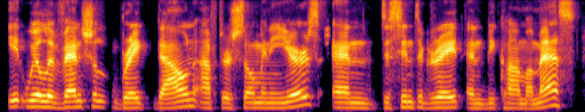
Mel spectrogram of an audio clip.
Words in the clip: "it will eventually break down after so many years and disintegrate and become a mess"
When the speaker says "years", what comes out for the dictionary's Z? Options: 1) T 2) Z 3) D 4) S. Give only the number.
2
